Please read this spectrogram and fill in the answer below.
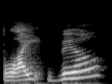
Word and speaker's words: Blytheville: It reads Blytheville, but it's Blytheville. Blytheville.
